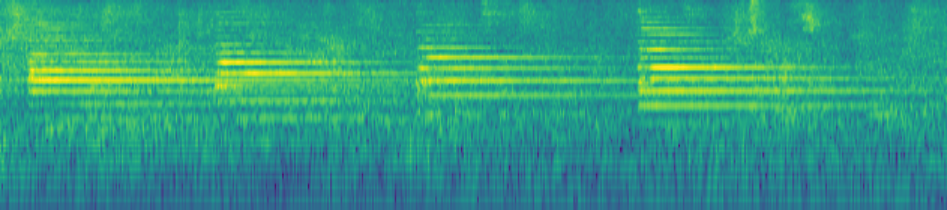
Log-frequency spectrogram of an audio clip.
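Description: Bells struck four times, about a second and a half apart, each note ringing on until the next.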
